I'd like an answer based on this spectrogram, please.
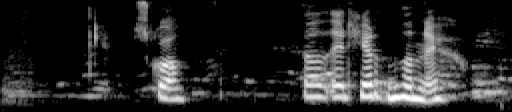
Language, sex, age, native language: Icelandic, female, 10, Icelandic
